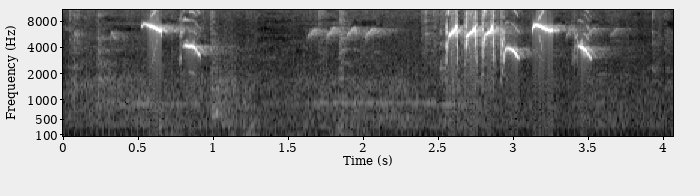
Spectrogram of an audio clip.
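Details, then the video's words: Cinereous tit singing two falling whistles, then after a pause a fast string of sharp high chips and slurred downward notes, over low background noise. "SUARA BURUNG GLATIK BATU PALING RENYAH"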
